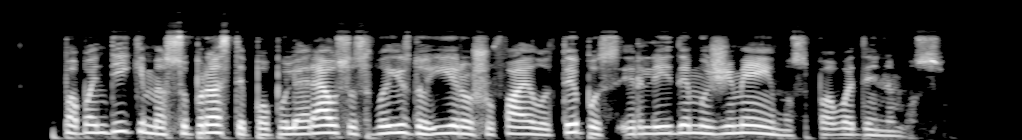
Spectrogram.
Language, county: Lithuanian, Vilnius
